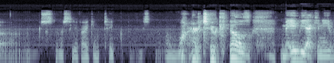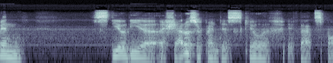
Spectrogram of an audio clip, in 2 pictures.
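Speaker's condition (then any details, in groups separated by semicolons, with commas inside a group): No condition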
